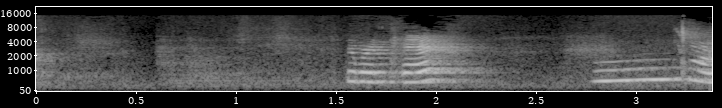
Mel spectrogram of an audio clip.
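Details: A female Indian ringneck parakeet (rose-ringed parakeet) talks in two short bursts of high, nasal, speech-like phrases, responding when a person talks to her on camera, with quiet room noise between.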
